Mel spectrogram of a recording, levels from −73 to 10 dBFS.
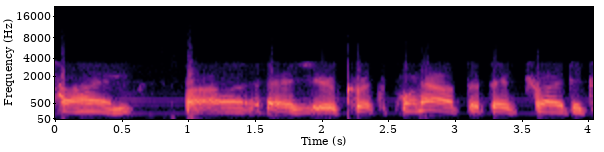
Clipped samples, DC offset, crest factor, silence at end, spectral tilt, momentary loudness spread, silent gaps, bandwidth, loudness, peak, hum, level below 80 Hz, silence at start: under 0.1%; under 0.1%; 14 dB; 0.05 s; -8 dB/octave; 5 LU; none; 6.4 kHz; -19 LUFS; -4 dBFS; none; -58 dBFS; 0 s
